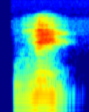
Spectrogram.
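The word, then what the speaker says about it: oui: you will say v v o UI V the spelling is O UI I've written it in the chat but you pronounce it as V we all ham V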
